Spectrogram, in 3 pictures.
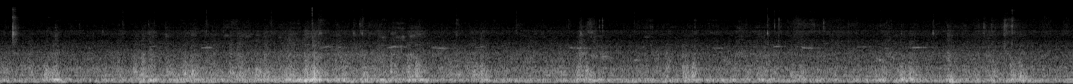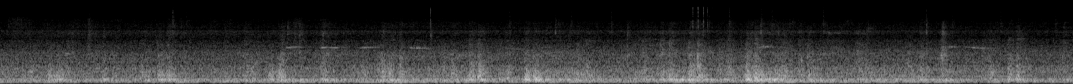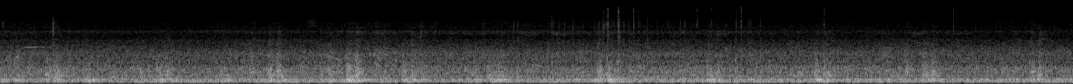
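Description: Passenger car of a 485-series electric train running at speed, heard from inside the cabin: a steady rumble of wheels on rail, with irregular clacks over rail joints and a few louder surges.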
